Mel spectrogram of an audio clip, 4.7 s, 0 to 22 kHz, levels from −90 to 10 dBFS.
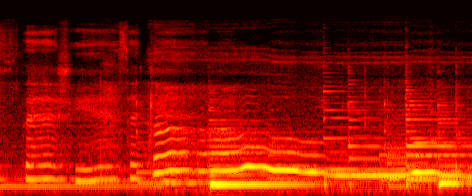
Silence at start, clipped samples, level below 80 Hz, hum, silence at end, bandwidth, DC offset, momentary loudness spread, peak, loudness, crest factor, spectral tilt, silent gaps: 0 s; under 0.1%; -60 dBFS; none; 0 s; 13 kHz; under 0.1%; 13 LU; -10 dBFS; -25 LUFS; 14 dB; -8 dB/octave; none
